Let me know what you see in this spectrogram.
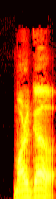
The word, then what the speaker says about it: Margot: Is, you know, so how do you pronounce it? Margaret? Margaret? – Margot. – Oh, wow. It's French.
